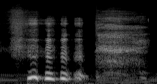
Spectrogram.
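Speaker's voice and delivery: rippling regal chuckle; amused chuckle. Acted. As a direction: chuckle at a clever child. Amused the child guessed the queen.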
